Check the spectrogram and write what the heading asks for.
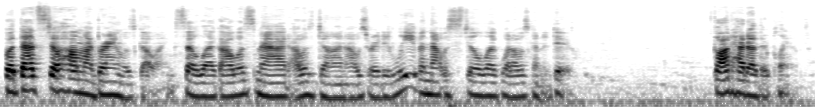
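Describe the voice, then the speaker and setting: A woman's voice: low voice, brisk, a bit bright, slight background noise. A woman vlogger telling her viewers a personal faith story, chatty and emphatic, speaking straight to them. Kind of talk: casual faith testimony storytelling.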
